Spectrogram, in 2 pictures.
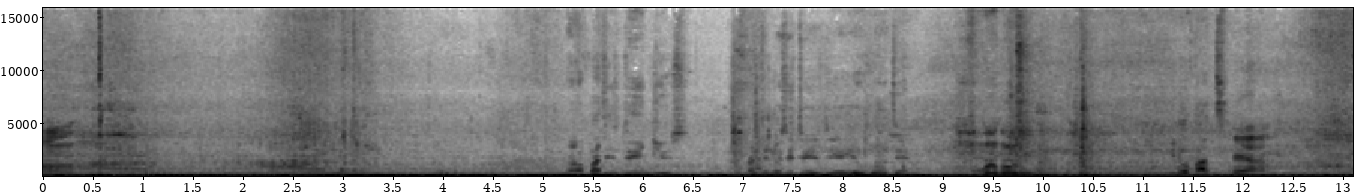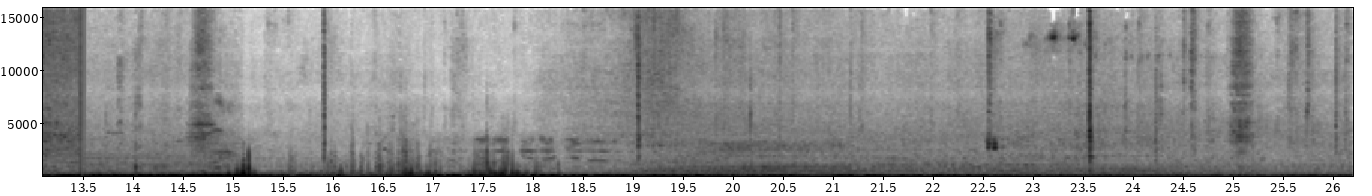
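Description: Steady low rumble of a Chevrolet's engine and road noise heard inside the moving car's cabin, with voices talking now and then in the first half and a single thump about 15 seconds in.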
